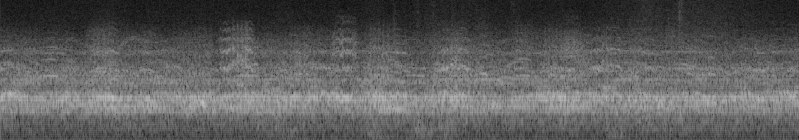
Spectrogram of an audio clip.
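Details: A flock of common cranes (Grus grus) at daybreak, preening and smoothing their feathers, gives a steady chorus of overlapping rolling, trumpeting calls with no clear pauses.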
